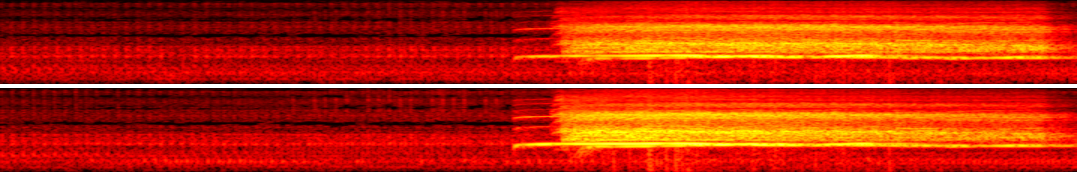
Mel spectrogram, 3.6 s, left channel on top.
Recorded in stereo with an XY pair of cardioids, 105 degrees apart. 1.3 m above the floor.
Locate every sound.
1.7 s a scream: 65° right, 0.9 m; by 3.5 s 15° left, 1.4 m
